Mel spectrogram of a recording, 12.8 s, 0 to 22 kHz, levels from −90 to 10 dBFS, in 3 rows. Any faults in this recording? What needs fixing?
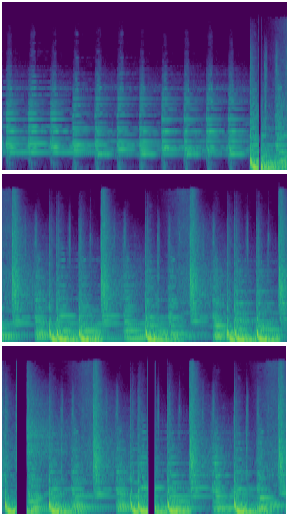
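Three blocks of digital silence: 3.84 s (a 40 ms gap), 8.76 to 8.92 s (a 160 ms hole) and 10.73 to 10.84 s (about 110 ms), each cutting out abruptly with no fade. Give the audio thread enough buffer headroom that the output is always filled in time.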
